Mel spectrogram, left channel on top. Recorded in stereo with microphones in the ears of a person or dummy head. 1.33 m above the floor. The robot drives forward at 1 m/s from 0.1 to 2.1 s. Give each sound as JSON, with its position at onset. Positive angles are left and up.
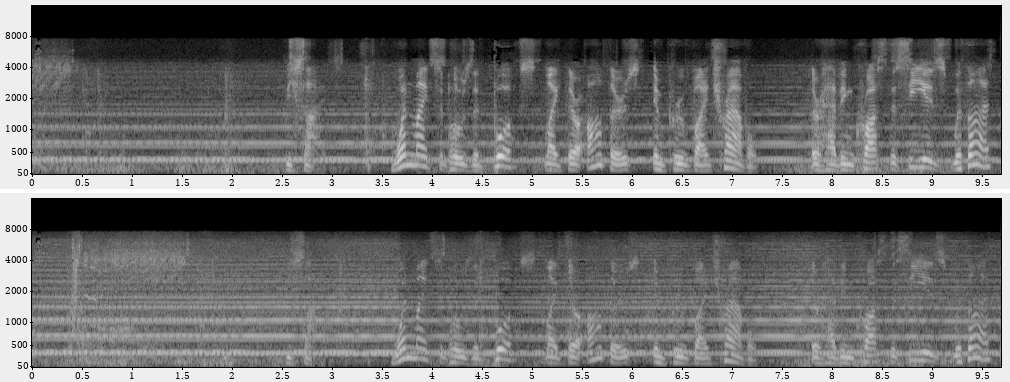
{"t": 0.0, "sound": "a drone", "side_deg": -65}
{"t": 2.5, "sound": "a man speaking", "side_deg": 60}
